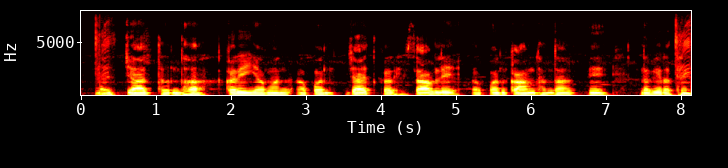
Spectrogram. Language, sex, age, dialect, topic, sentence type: Chhattisgarhi, male, 18-24, Northern/Bhandar, banking, statement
